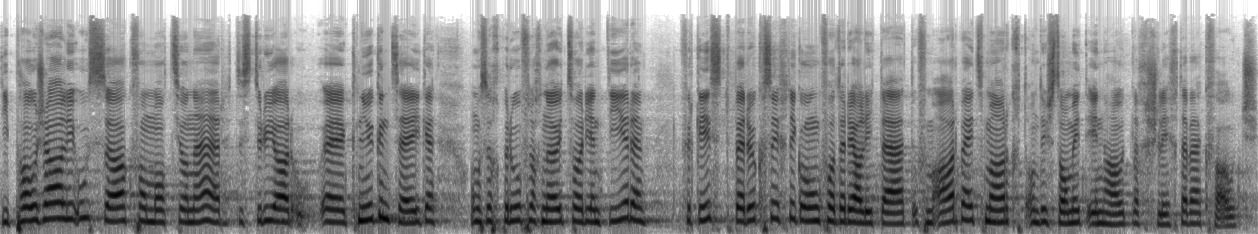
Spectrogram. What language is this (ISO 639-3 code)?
gsw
